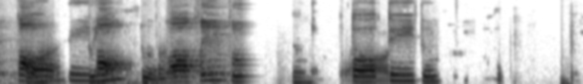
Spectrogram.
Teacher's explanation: জিহ্বার আগা উপরের দাঁতের গোড়ায় গিয়ে লাগবে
